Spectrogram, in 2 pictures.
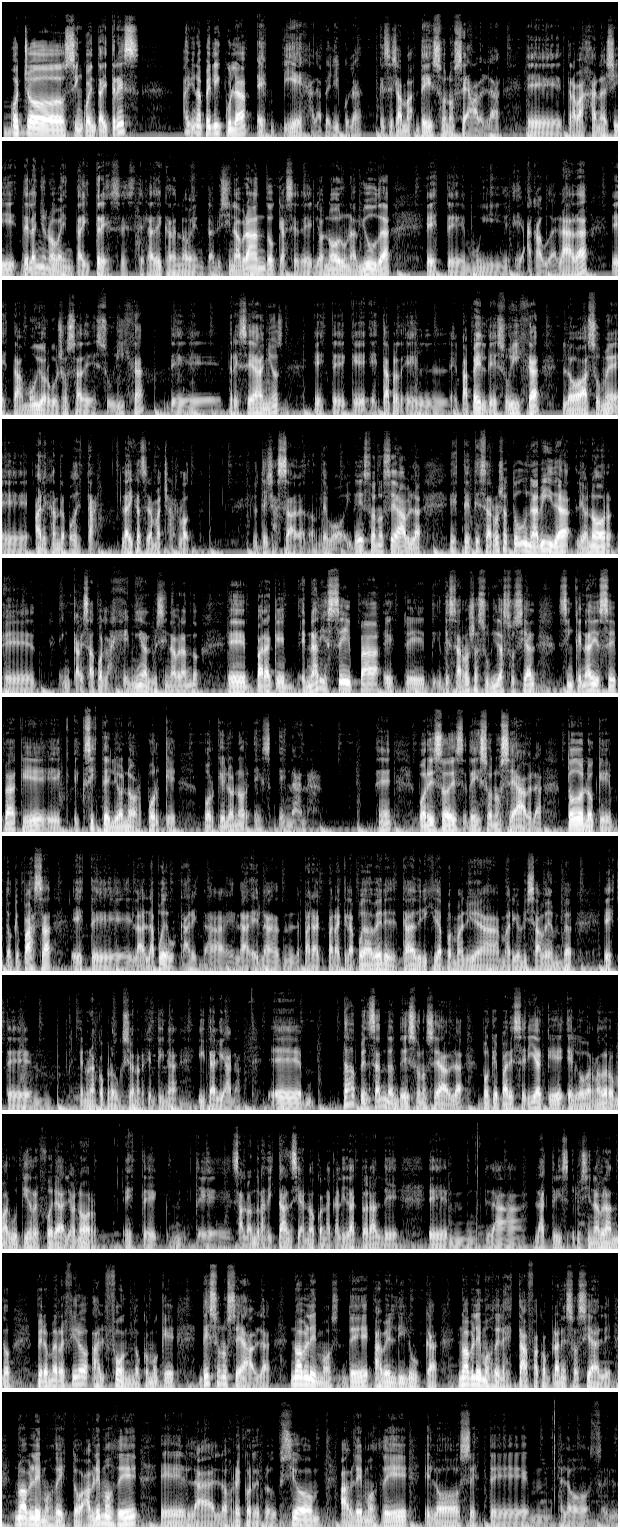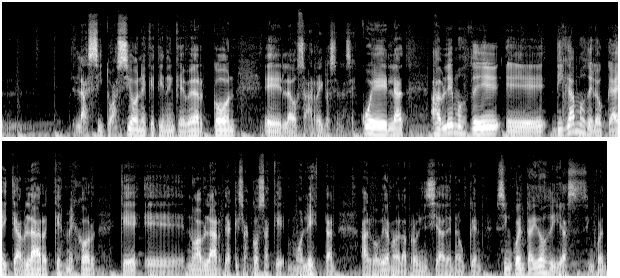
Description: Análisis: la estafa con planes sociales en Neuquén, «De eso no se habla» y Rolando Figueroa como enemigo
